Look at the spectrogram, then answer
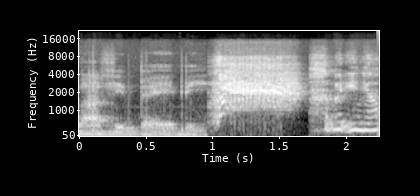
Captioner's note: bird cawing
